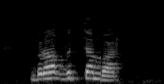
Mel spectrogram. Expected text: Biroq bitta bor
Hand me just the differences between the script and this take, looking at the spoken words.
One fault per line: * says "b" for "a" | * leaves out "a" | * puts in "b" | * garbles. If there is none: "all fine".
all fine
